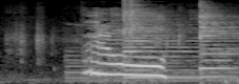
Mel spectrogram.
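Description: A single drawn-out, whining, meow-like cry that rises briefly, slides slowly down and then breaks off. It sounds over soft background music that comes in about half a second in.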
